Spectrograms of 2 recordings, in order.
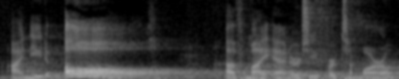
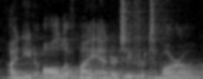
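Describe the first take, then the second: First: It is said in a harsh, commanding tone. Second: It is said in a calm, gentle tone. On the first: "I sound like the army drill sergeant cracking the whip" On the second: "that was pretty calm in my tone"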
